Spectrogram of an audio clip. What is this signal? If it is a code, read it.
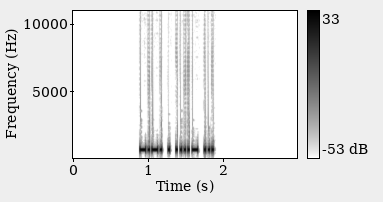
Morse code, heard as a keyed tone, about 46 wpm, 700 Hz. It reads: CE4S
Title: DXCC-100 Call Signs - 4 Characters - 45wpm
